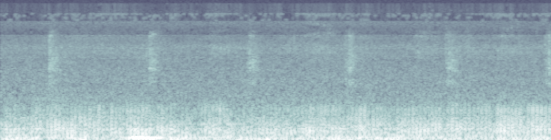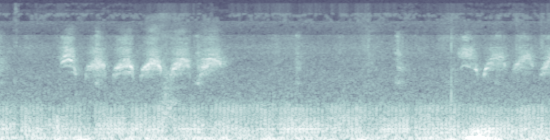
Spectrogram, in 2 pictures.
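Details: A contented kitten purring, a steady low rumble pulsing in even rhythm throughout, with a burst of high bird chirps in the background midway and again near the end.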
